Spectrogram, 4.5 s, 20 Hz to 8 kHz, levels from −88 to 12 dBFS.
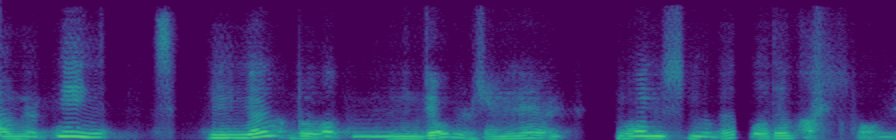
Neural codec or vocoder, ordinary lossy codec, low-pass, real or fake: codec, 16 kHz, 0.5 kbps, FreqCodec, smaller model; none; none; fake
